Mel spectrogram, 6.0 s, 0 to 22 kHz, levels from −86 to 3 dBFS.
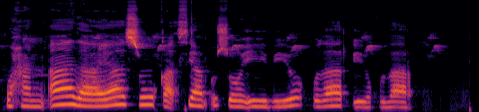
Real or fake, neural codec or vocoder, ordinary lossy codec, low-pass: real; none; none; none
